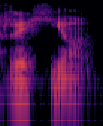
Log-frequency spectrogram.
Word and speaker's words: región: And you'll notice there is a little accent mark here. So that means we want to make the stress on that syllable.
